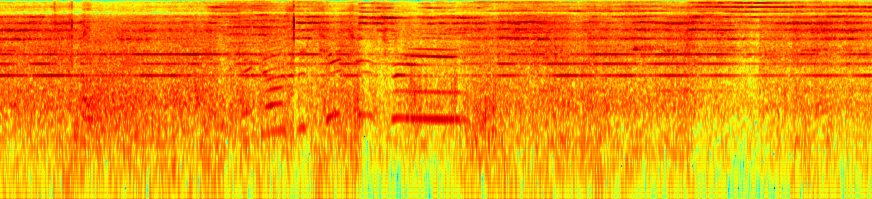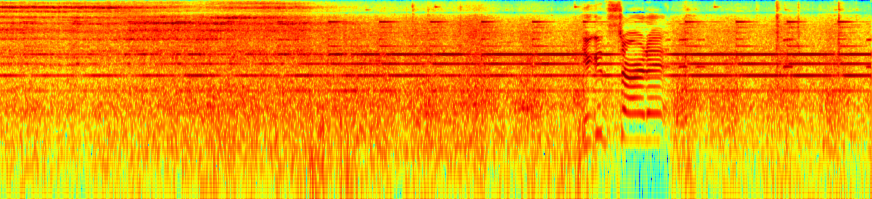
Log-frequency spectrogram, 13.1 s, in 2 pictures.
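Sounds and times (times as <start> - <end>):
train wheels clattering and rumbling: 0.0 - 13.0
high wheel squeal: 2.8 - 8.7.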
